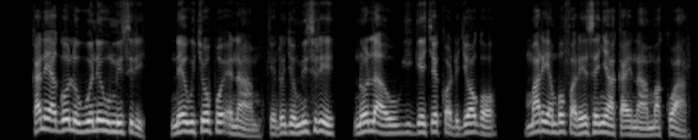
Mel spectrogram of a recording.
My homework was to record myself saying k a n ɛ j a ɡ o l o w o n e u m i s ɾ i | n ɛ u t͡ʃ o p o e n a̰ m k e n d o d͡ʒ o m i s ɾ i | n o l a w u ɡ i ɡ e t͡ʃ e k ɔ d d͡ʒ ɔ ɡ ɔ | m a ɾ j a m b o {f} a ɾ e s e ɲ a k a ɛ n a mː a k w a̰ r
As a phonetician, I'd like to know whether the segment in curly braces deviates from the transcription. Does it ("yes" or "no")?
no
